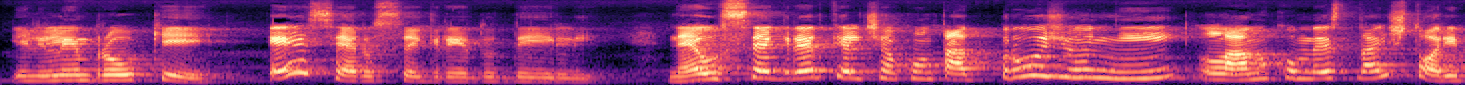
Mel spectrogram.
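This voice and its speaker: Brazilian woman teaching kids, fairly high. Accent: Brazilian Portuguese. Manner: patient and lively, asking children questions. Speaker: primary school teacher. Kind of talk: reading a comic aloud in a video lesson.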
